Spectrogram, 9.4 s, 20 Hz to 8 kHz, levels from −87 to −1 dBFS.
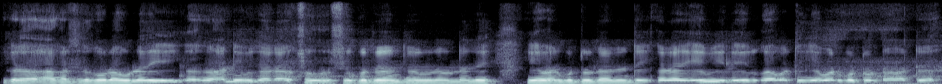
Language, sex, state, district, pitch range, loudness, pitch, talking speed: Telugu, male, Telangana, Nalgonda, 130-140 Hz, -15 LUFS, 135 Hz, 55 wpm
